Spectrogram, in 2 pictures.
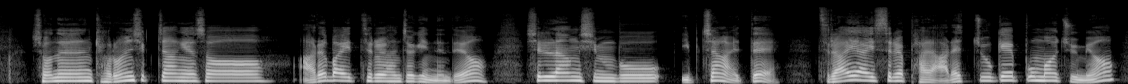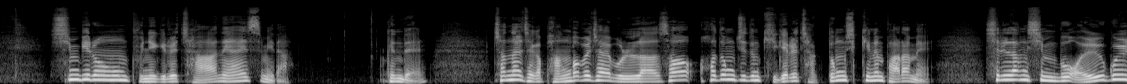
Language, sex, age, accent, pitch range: Korean, male, 40-59, native, 145-195 Hz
